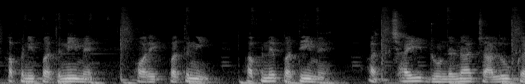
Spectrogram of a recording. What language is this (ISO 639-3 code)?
hin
